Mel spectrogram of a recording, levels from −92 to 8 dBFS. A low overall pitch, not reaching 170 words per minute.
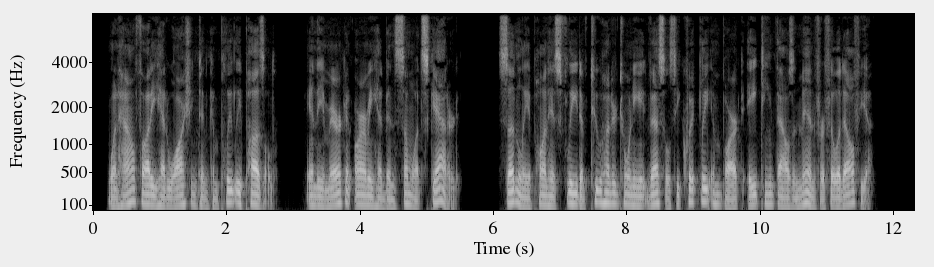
Yes: low, 105 Hz; average, 155 wpm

